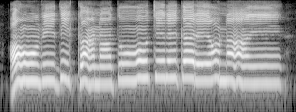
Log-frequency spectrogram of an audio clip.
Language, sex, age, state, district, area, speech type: Dogri, male, 30-45, Jammu and Kashmir, Reasi, rural, spontaneous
